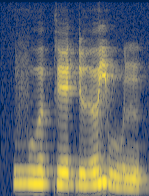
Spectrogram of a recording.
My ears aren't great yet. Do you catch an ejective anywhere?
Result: no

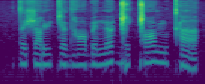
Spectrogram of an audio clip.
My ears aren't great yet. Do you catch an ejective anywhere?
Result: no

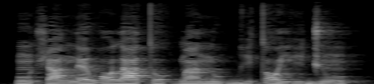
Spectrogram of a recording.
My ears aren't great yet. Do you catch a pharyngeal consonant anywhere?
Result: no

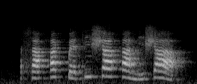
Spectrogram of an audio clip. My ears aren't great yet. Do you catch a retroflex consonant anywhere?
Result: no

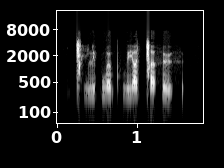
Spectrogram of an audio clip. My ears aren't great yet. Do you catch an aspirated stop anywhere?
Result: yes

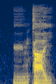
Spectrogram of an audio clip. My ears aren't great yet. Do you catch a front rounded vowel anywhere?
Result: yes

